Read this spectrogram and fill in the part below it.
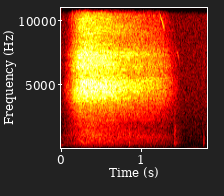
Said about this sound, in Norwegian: Da starter vi med å puste godt inn med nesa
